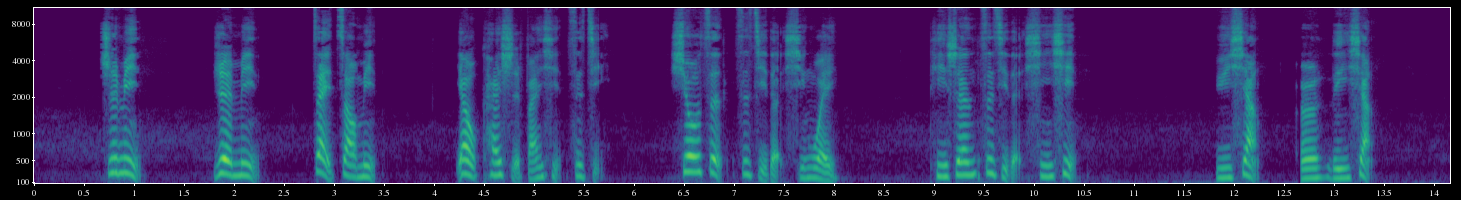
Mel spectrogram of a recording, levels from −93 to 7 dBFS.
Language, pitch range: Chinese, 170-230 Hz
